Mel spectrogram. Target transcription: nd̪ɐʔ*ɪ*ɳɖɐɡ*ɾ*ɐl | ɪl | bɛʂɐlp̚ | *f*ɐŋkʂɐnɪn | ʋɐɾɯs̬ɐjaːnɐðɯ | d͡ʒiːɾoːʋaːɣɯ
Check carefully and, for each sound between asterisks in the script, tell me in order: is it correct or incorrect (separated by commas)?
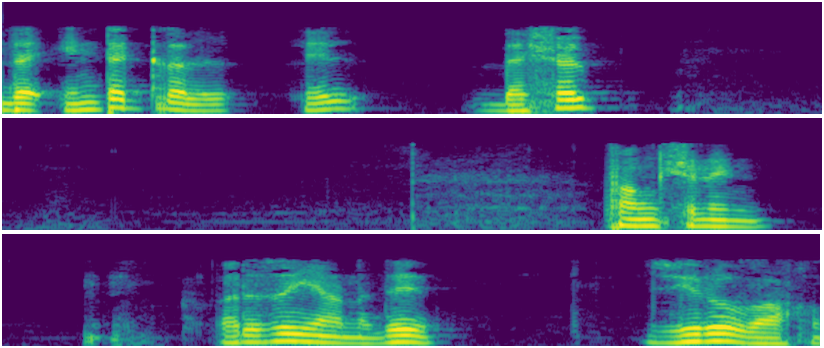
correct, correct, correct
